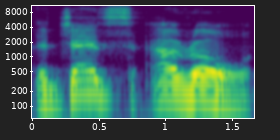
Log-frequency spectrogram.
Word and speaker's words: Jezero: Jez Aro.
